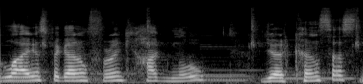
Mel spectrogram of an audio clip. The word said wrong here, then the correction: Arkansas: não, mentira, Arkansas, tem que ter a pronúncia certinha. A Kansas é, é tem, tem origem francesa e os franceses dão a entonação na última sílaba da palavra.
